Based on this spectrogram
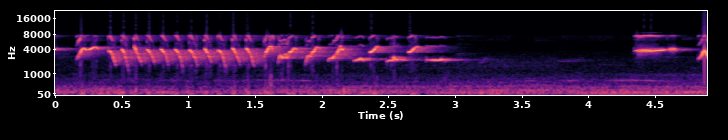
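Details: Oriental magpie-robin singing gacor full isian: a rapid, steady burst of about twenty repeated high chipping notes lasting nearly three seconds, then quiet, then a single clear whistle.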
